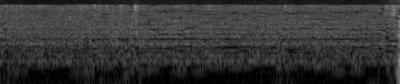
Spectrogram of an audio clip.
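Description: Ground beef, mushroom and broth mixture simmering in a stainless skillet: a steady, even bubbling hiss.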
